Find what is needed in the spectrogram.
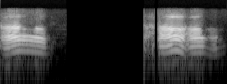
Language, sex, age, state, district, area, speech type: Maithili, male, 60+, Bihar, Darbhanga, rural, conversation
